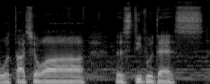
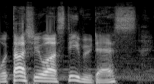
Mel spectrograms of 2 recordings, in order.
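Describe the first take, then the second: First: It is said with an attempted Japanese accent. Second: It is said with a plain English accent. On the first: The speaker calls it right. "I try to put something with it to make it not sound as English" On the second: The speaker calls it wrong. "Instead of saying"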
